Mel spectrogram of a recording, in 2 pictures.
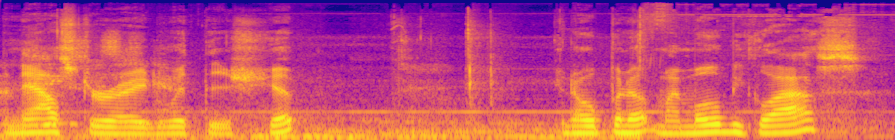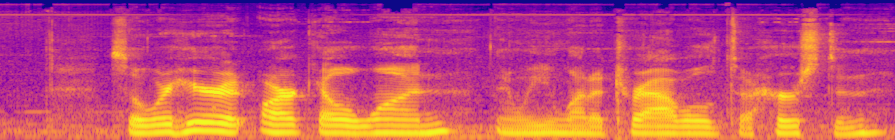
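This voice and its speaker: Music plays in the background while a man speaks fairly slowly. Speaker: gaming youtuber. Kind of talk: gameplay commentary. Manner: casual, conversational.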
